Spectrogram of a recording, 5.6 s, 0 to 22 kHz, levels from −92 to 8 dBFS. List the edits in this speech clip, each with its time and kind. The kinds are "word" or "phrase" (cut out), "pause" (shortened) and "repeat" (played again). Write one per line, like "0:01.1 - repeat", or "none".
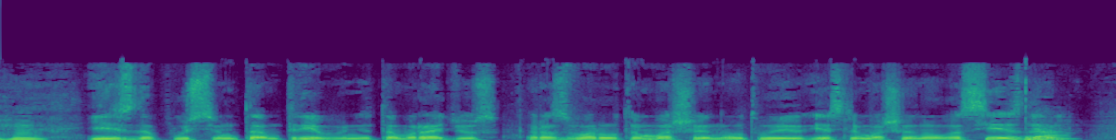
0:02.6 - pause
